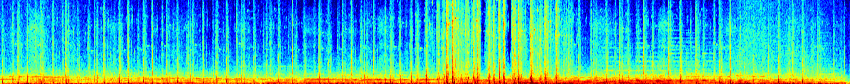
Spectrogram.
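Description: A horse gallops in Skyrim, with a rapid, steady clatter of hooves and a louder burst midway, running under game music and ambience.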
